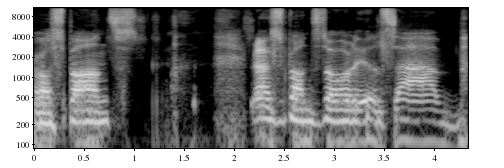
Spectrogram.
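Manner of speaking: rough, raspy, guttural put-on priest voice, drawn-out "Sam". Answering a mock sermon reading: guttural put-on priest voice. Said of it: "What is that voice?".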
